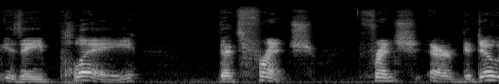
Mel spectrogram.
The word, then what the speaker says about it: Godot: did, and Waiting For Godot is a play that's French. Godot is a French name. The T is silent because French people just have to make it difficult for you.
